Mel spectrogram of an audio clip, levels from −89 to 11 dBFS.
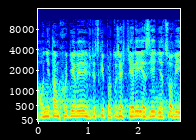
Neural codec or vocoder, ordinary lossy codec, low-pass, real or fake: vocoder, 44.1 kHz, 128 mel bands every 256 samples, BigVGAN v2; MP3, 48 kbps; 14.4 kHz; fake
